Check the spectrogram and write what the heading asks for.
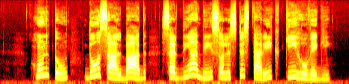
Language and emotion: Punjabi, neutral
